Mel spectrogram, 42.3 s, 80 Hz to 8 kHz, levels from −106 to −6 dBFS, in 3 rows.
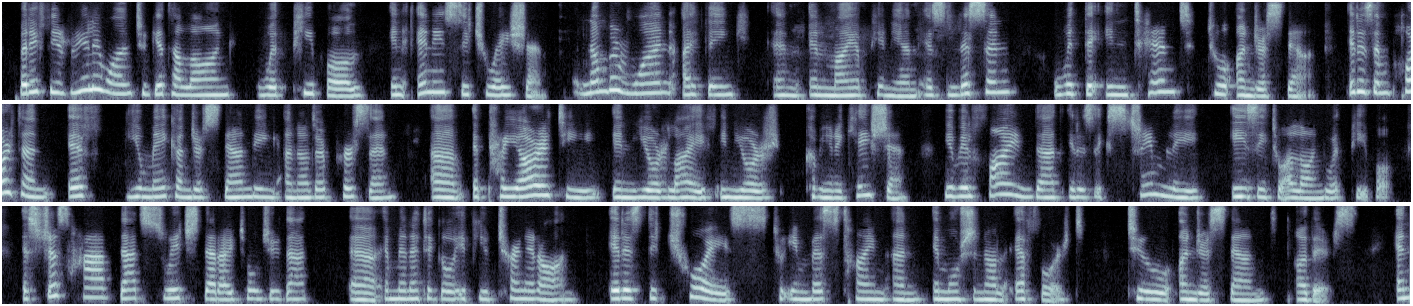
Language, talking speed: English, 130 wpm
